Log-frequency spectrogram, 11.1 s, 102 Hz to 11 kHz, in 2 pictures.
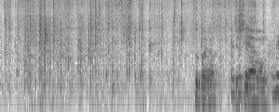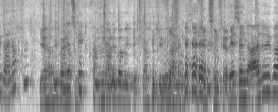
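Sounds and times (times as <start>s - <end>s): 
paper tearing and crinkling while a present is unwrapped: 0.0s - 10.8s
speech: 3.9s - 11.1s
laughter: 8.5s - 10.2s.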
